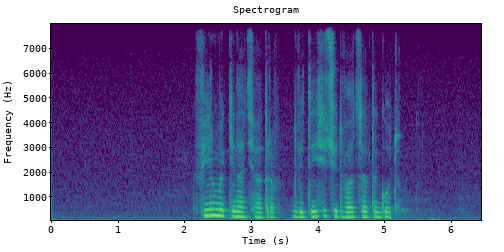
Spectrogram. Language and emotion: Russian, neutral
